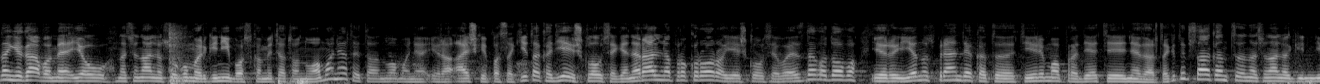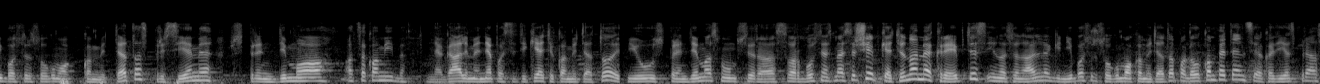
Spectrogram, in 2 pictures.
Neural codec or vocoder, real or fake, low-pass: none; real; 7.2 kHz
